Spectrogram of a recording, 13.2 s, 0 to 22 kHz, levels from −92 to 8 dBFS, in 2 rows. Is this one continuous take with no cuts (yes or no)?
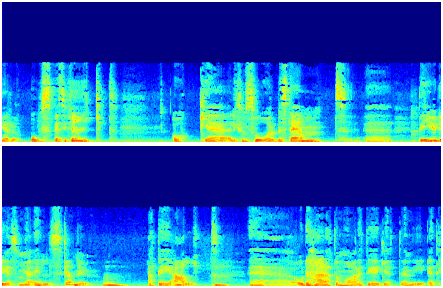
yes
